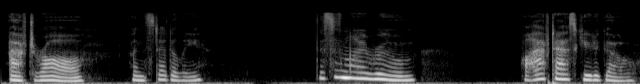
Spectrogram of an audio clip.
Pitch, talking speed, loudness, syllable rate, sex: 210 Hz, 115 wpm, -17 LUFS, 5.0 syllables/s, female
